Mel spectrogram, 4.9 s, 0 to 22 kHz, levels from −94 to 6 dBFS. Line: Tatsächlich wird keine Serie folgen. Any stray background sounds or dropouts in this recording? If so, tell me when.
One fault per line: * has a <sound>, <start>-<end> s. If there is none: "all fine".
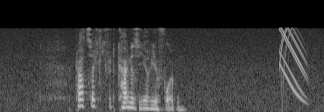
* has a chirp, 4.2-4.7 s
